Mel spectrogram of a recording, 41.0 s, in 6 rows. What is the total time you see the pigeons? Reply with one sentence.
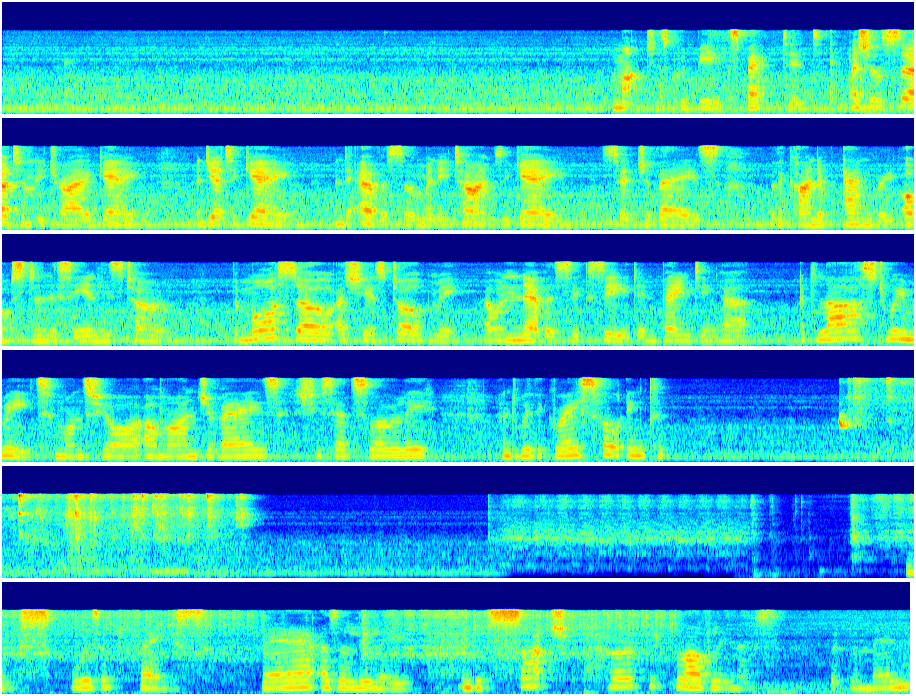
You can hear the pigeons for 4 seconds altogether.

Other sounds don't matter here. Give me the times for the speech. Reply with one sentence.
You can hear the speech from 4.5 to 25.5 s and from 34.1 to 40.9 s.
